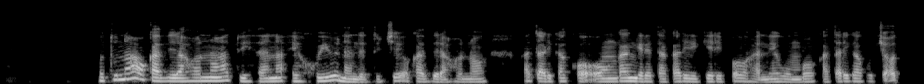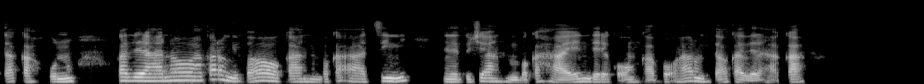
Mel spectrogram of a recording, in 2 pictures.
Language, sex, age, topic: Oshiwambo, male, 18-24, agriculture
